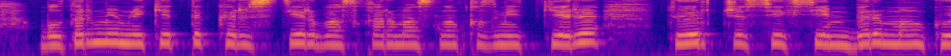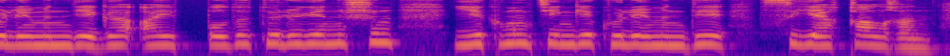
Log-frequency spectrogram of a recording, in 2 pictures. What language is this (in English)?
Kazakh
